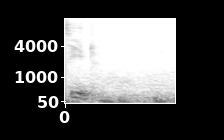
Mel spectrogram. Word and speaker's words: said: Now, it's a very old English word, and it used to be pronounced said, but it's changed over time. Now it's pronounced said, okay?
